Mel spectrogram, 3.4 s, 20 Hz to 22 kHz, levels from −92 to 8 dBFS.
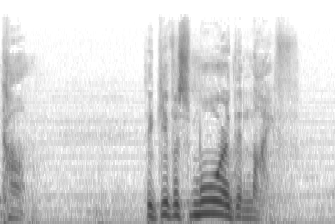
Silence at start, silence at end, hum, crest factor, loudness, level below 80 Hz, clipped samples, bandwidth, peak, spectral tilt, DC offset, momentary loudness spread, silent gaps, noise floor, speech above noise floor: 0 s; 0.55 s; none; 16 dB; -25 LUFS; -50 dBFS; under 0.1%; 15 kHz; -10 dBFS; -6 dB/octave; under 0.1%; 17 LU; none; -56 dBFS; 32 dB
